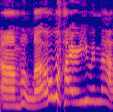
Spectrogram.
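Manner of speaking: acted-out puzzled, uncertain tone, pitched high. Retelling a grocery delivery that walked in mid-recording: retelling own confused words. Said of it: "I was so confused".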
